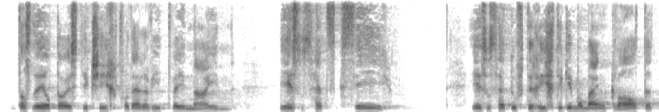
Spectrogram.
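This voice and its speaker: A man's voice: on the high side, dark tone, big-room sound. A male pastor with a Swiss German accent, preaching a sermon with emphatic, repetitive phrasing that builds in volume.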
